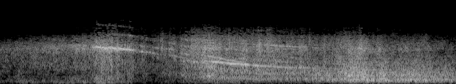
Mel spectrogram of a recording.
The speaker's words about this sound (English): Hey, that's one of those new Air Force jets. It must be some fun to be up there.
